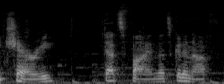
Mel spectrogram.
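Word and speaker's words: Choerry: fine that's good enough you can also say cherry with like a little bit of a what sound in there because that's you know I think just a little bit closer to the authentic pronunciation the reason why if you listen to someone pronouncing her name in Korean and you maybe can't hear the W is because it's really soft if you say cho area though it's not a big deal but it is wrong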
